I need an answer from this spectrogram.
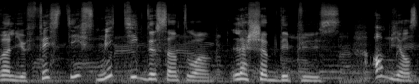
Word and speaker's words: Saint-Ouen: Alors Saint-Ouen, ça s'écrit O-U-E-N, Ouen, Ouen.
